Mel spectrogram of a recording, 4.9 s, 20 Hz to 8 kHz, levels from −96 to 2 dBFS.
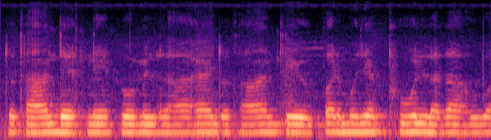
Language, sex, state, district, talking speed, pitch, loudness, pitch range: Hindi, male, Odisha, Nuapada, 160 wpm, 130 Hz, -17 LUFS, 130-135 Hz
